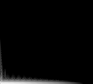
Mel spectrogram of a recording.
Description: electronic kick short; soundscrate

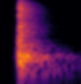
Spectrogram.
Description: balloon pop

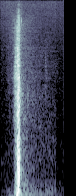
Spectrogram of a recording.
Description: block from hit

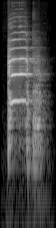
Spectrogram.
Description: Violin Screech Noise Short; soundscrate

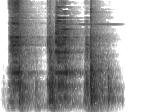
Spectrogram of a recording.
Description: Squeaking; soundscrate

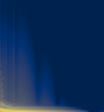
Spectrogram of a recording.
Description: electronic kick; SoundsCrate

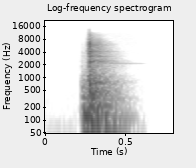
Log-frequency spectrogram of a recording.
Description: Metal Footfall; soundscrate

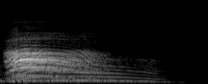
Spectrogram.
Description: audience impressed ahhh

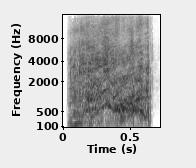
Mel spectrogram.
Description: zipper; soundscrate

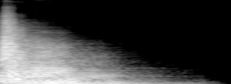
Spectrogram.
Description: Fire Woosh; soundscrate

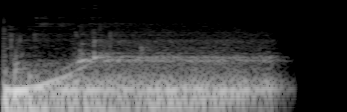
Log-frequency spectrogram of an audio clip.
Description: underwater bubble

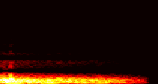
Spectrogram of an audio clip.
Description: Creepy Low Woosh; SoundsCrate

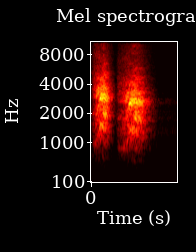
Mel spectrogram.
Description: monkey; soundscrate

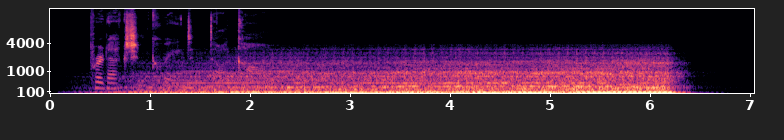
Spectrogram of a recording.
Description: low ambient swell; soundscrate

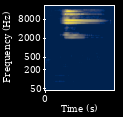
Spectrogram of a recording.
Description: Short Wind Chimes; SoundsCrate

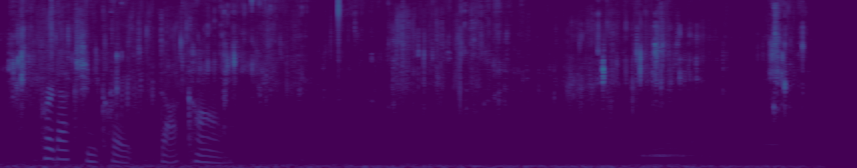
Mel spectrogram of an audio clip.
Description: stylized squish; soundscrate

